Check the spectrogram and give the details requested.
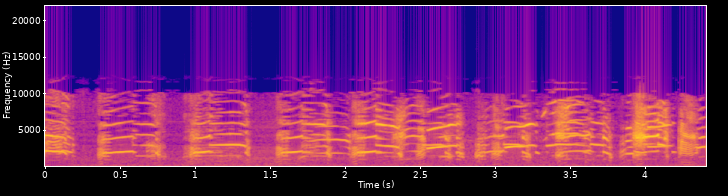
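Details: A juvenile ring-billed gull squawks endlessly, giving harsh, nasal, raspy calls in quick succession, about two per second, with a slight downward slur.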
